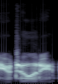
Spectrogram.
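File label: "utility", English, USA; DCS; Allied Flight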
